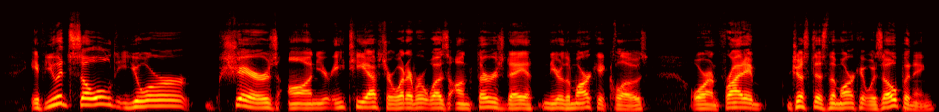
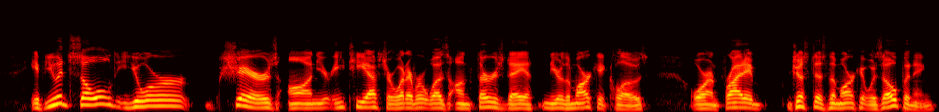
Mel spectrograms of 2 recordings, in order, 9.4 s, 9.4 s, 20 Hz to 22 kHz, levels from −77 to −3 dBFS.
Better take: first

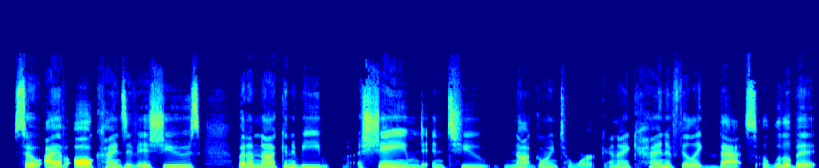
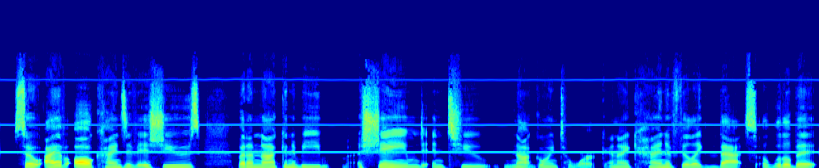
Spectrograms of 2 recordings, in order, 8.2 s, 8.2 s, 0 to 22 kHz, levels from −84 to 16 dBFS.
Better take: first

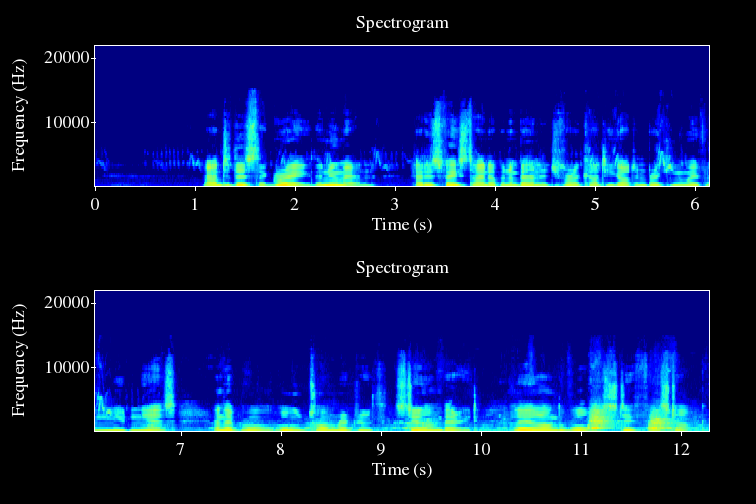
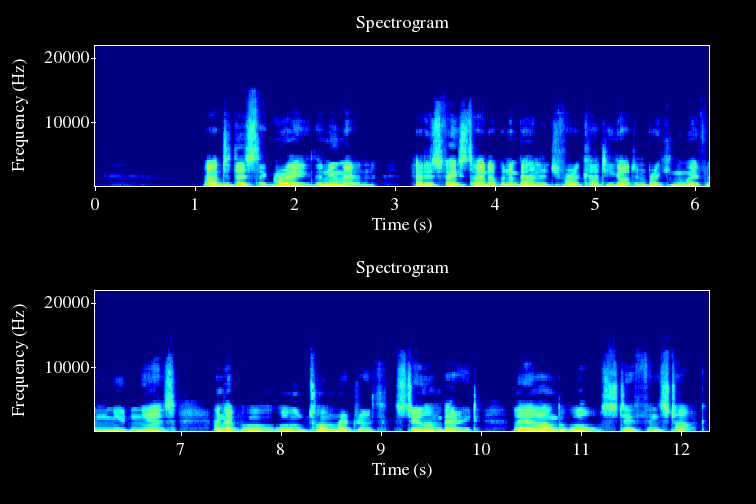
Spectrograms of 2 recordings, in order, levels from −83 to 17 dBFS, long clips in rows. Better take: second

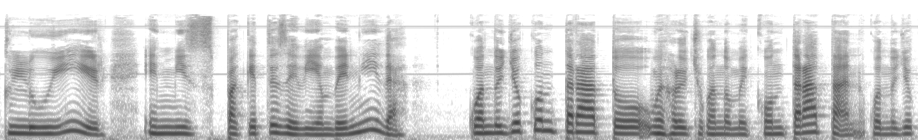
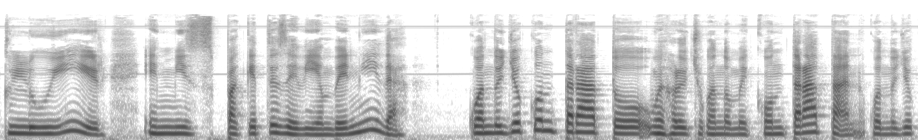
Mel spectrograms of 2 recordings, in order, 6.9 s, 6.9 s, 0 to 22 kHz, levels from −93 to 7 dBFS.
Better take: neither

